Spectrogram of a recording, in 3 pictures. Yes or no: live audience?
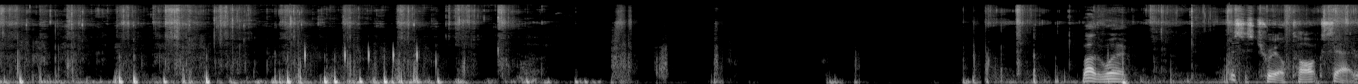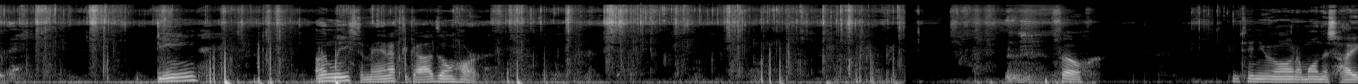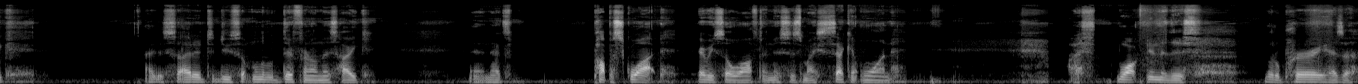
no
